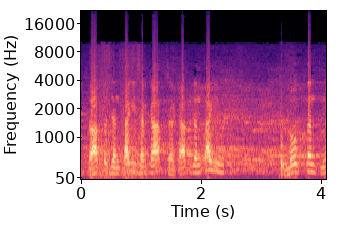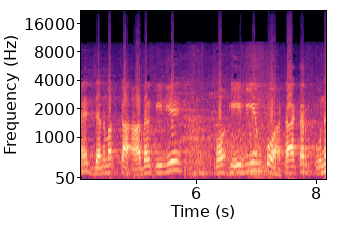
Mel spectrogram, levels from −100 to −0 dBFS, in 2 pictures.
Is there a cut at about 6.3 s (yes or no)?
no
